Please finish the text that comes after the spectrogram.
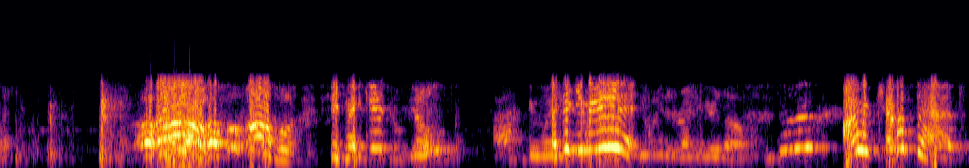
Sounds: speech

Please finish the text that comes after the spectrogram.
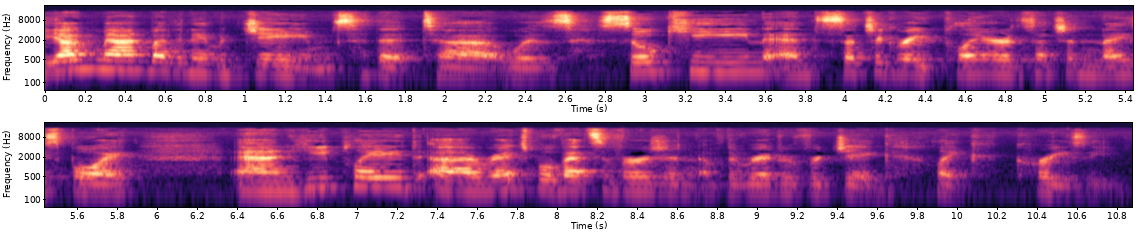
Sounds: speech

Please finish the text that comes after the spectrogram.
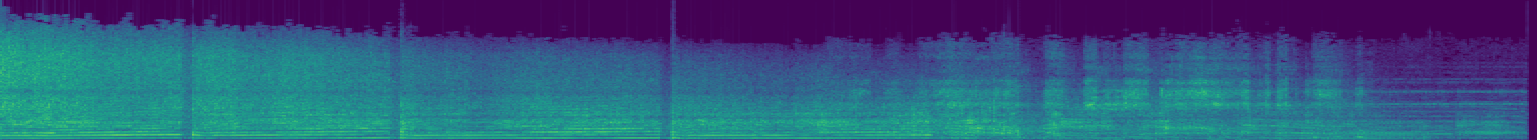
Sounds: outside, rural or natural
blender
speech

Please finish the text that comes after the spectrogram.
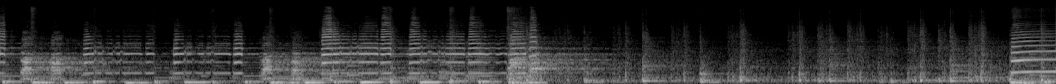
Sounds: music
timpani

